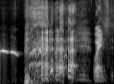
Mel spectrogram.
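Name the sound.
whistled bird call imitation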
